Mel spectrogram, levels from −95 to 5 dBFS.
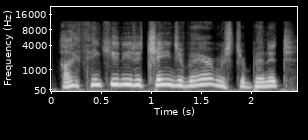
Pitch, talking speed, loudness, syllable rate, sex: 195 Hz, 245 wpm, -17 LUFS, 5.3 syllables/s, male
